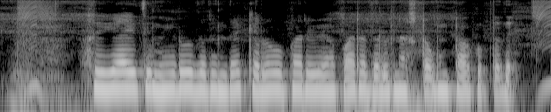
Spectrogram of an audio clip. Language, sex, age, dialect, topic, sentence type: Kannada, female, 36-40, Mysore Kannada, banking, statement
